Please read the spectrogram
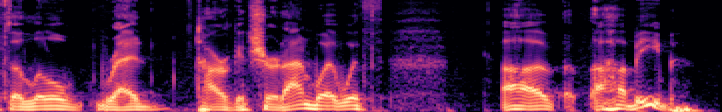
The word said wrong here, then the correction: hijab: I think you mean hijab. – That's not how you pronounce it at all, Glenn. It's called a hijab.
